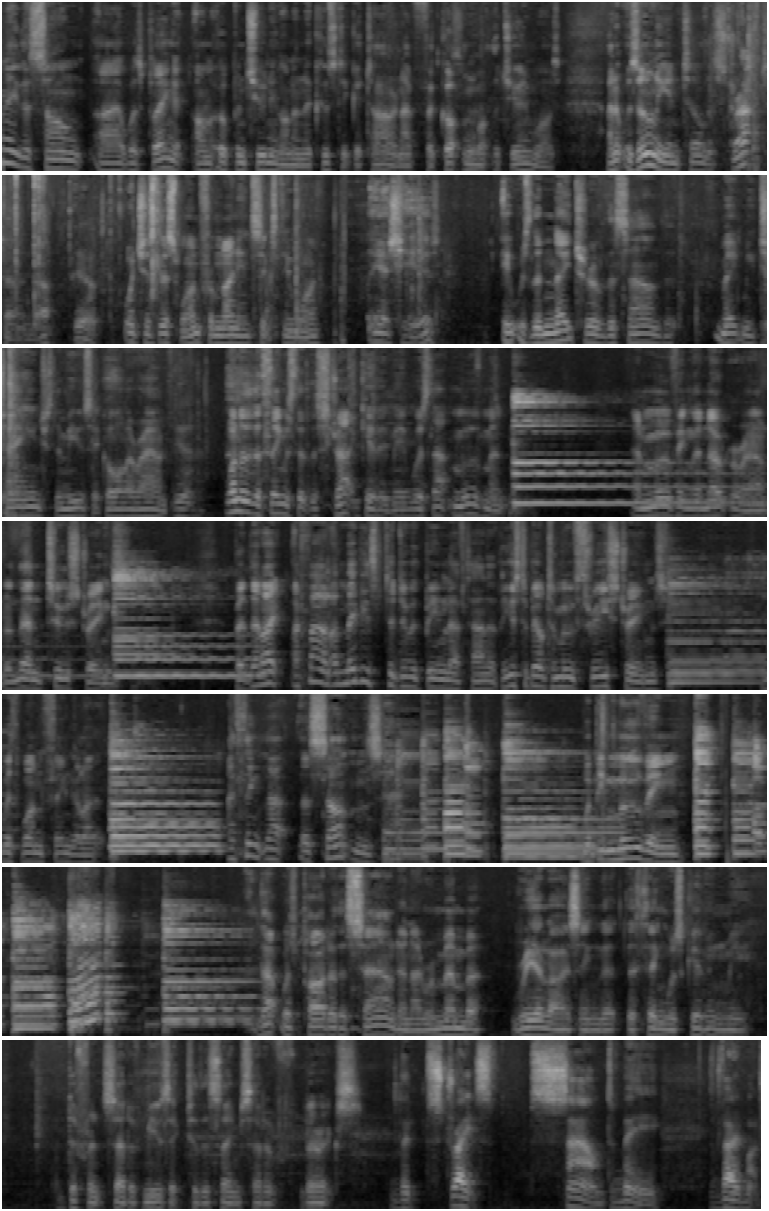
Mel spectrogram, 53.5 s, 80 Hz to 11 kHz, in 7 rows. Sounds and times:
Speech: 0.0 - 20.4, 21.6 - 24.2, 25.3 - 29.7, 30.5 - 31.7, 32.9 - 34.6, 36.4 - 37.4, 40.8 - 45.8, 46.4 - 53.4.

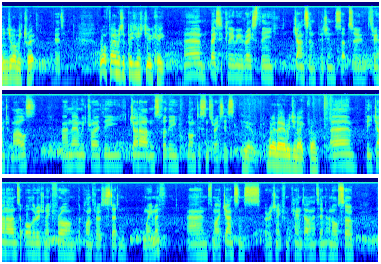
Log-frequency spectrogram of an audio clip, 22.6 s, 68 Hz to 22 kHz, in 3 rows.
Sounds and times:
Speech: 0.0 - 1.3, 2.0 - 8.2, 8.8 - 22.1
Coo: 0.3 - 12.8, 15.7 - 16.9, 17.5 - 18.4, 19.5 - 22.6.

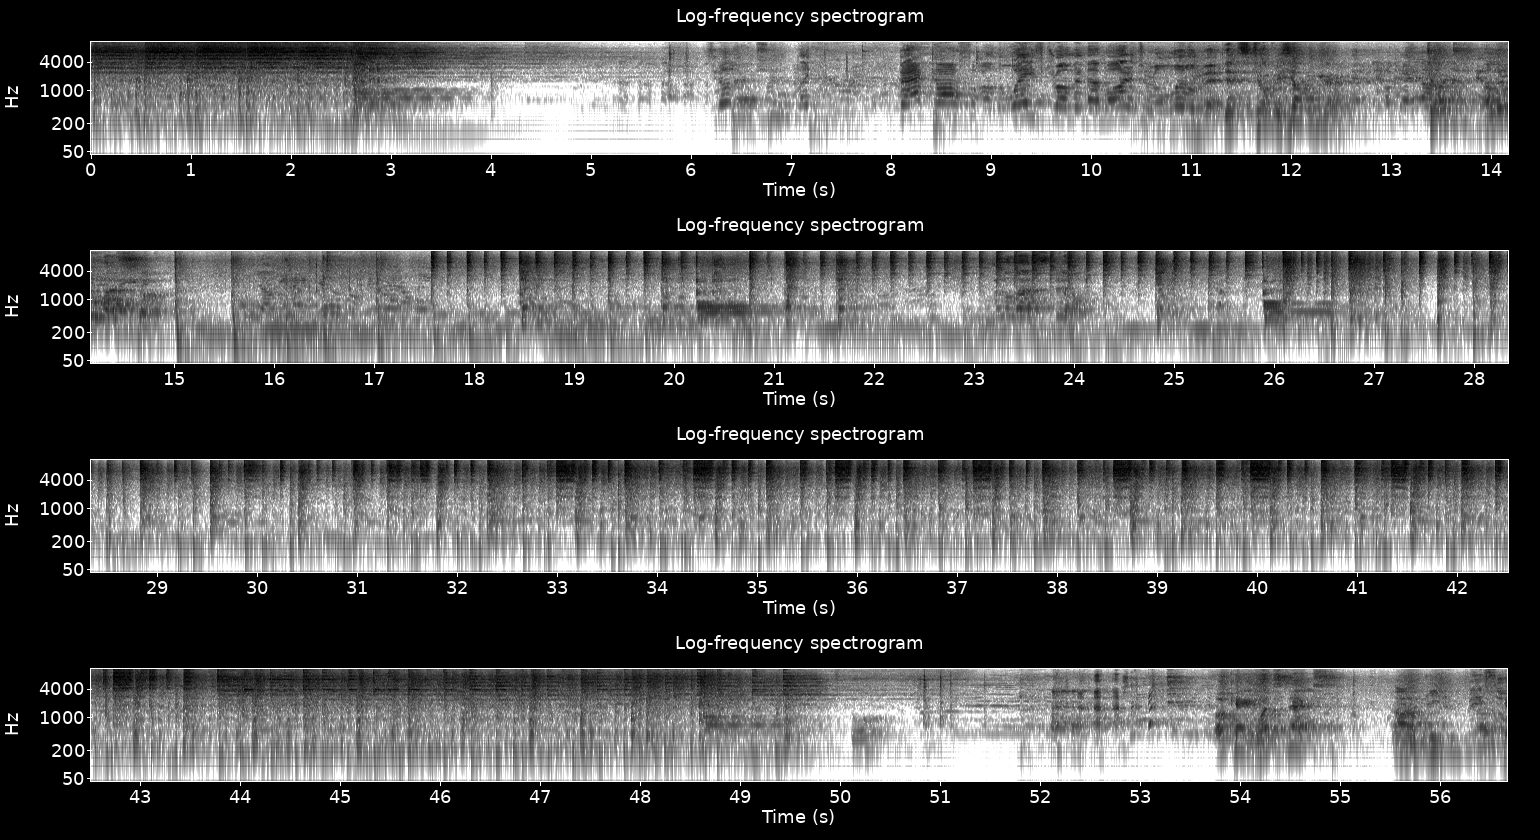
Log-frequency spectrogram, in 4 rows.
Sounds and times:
Music: 0.0 - 6.9, 13.6 - 51.2
Speech: 6.2 - 15.0, 15.7 - 17.7, 22.0 - 24.3.

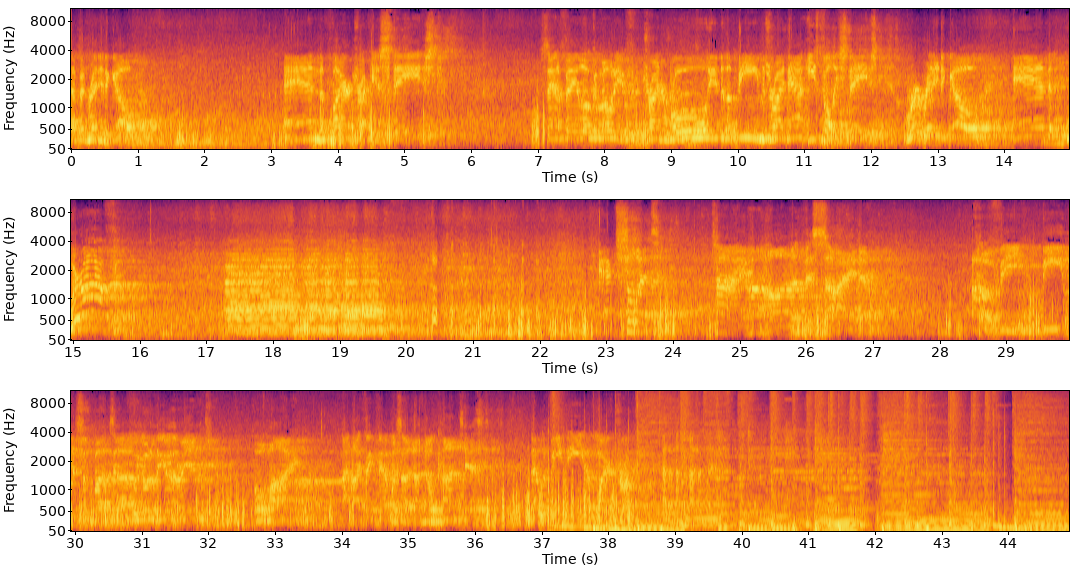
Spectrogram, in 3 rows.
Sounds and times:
Speech: 0.0 - 1.2, 3.2 - 5.8, 7.0 - 15.9, 22.9 - 24.0, 24.6 - 27.2, 28.5 - 38.4.

